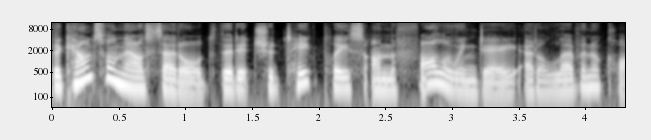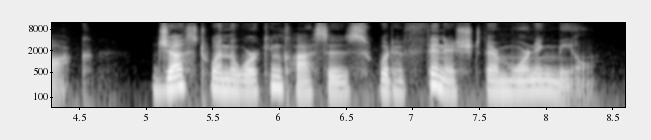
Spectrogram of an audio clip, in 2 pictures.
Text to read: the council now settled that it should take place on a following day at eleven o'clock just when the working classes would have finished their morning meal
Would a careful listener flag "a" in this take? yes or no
yes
